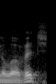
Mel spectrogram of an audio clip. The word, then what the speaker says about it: Lovich: Let me talk to you personally about Lene Lovich. A lot of people here pronounce it Lena, by the way, but Lena is the proper pronunciation, eh?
